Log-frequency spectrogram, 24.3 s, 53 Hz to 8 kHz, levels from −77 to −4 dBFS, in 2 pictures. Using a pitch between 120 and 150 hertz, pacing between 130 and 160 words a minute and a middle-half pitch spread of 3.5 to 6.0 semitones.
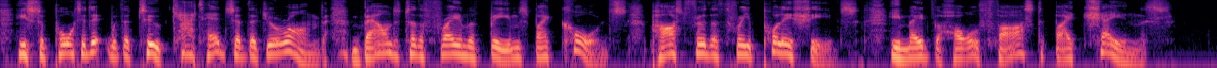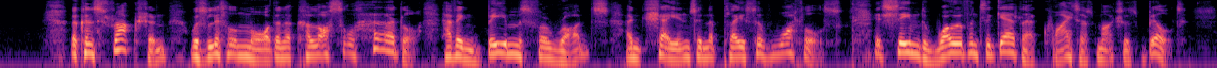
Yes: low, 135 Hz; average, 150 wpm; average, 4.1 semitones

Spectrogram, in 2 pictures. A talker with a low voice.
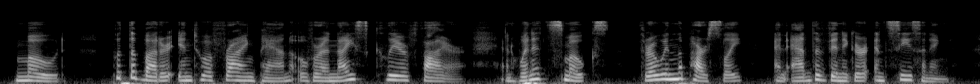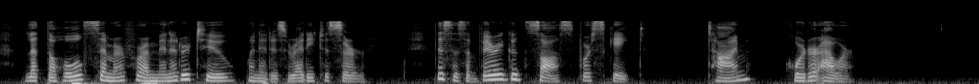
No: medium, 170 Hz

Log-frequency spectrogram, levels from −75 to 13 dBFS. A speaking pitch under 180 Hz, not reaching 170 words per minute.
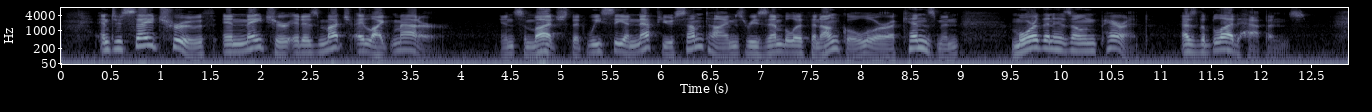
Yes: medium, 140 Hz; average, 160 wpm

